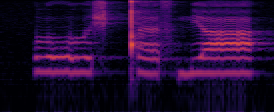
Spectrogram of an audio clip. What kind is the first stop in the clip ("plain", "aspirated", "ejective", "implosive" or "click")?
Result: click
